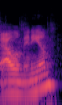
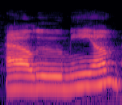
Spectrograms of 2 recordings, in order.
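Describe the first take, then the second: First: The word is said with five syllables. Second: The word is said with four syllables. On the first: "I keep saying aluminium" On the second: "to match the other pronunciation"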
